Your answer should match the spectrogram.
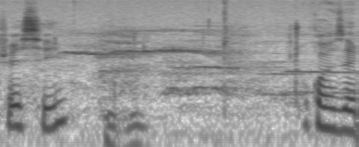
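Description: A rooster crowing in the background: one long, drawn-out call starting about half a second in and fading near the end.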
